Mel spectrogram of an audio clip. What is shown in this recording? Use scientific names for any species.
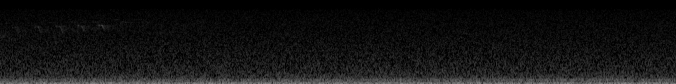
Setophaga fusca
